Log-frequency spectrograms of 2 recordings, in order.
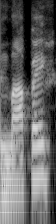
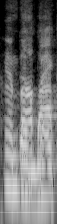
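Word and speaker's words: Mbappé: They offered, I think it's Mbappe, I think I pronounced his name right, soccer dude. – Mbappe, yeah, Mbappe, Kylian Mbappe.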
